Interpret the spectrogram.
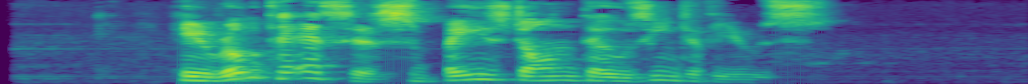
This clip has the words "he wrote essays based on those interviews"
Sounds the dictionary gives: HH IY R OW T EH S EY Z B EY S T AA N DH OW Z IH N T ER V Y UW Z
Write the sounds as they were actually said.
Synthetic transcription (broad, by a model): HH IY R OW T EH S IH S B EY S T N DH OW Z IH N T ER V Y UW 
